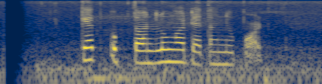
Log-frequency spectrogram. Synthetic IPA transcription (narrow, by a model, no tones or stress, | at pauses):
kɛt̪up̚t̪ɔnluŋɔɖ̥ä̤t̪əŋnjupɔ̰rt̪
